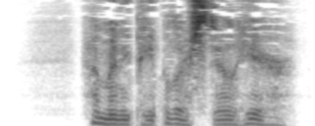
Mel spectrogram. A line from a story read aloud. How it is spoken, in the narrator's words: she asked anxiously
